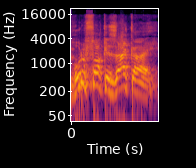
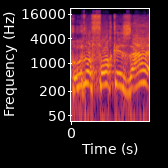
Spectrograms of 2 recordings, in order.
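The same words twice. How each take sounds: First: Put-on milder Irish accent, less over the top; a lighter stage Irish accent. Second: Loud, high, hammed-up Irish accent. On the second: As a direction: bark it in an over-the-top Irish accent. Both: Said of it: "interview you as Conor McGregor".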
